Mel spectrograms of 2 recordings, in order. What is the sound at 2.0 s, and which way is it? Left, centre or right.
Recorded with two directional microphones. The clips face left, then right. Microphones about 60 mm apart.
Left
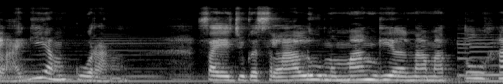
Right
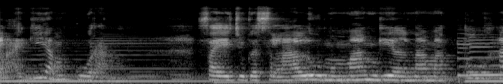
A woman's voice, left.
